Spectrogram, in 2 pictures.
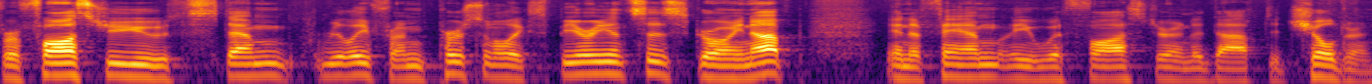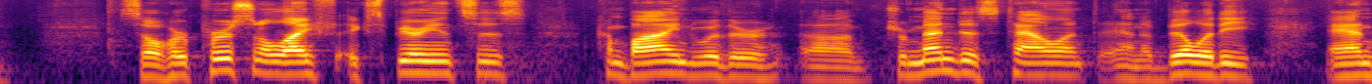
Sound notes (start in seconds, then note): none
